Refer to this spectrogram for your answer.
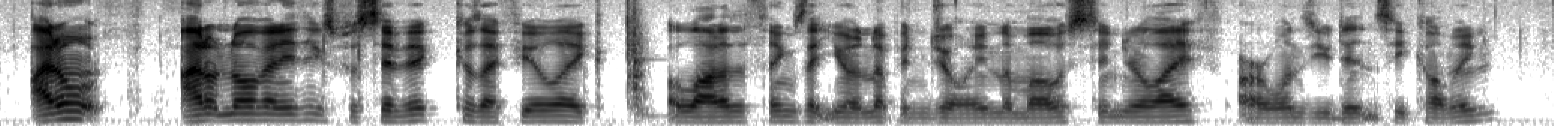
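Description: A bright, sharp tone at a very fast pace with fairly even intonation. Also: man, medium pitch for a man. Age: young. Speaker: student podcast co-host. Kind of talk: casual chat.

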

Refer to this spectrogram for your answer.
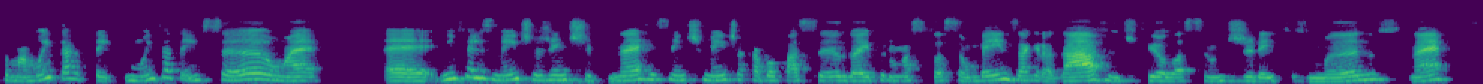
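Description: A woman with a bright, sharp tone speaks at fairly high pitch and a moderate pace, using lively intonation. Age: 40s. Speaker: corporate sustainability executive. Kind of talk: interview.

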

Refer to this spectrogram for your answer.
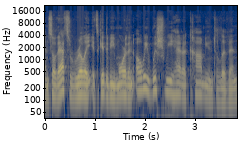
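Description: Recorded very cleanly over a silent background, a man with a normal speaking voice talks at a fairly quick pace and ordinary pitch variation. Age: 50s. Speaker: retired newspaper publisher. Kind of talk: casual chat.

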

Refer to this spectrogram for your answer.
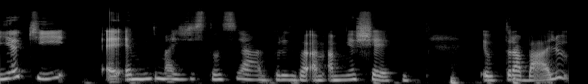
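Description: A woman speaks with an ordinary speaking voice. Her pace is moderate and her pitch variation ordinary. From Brazil, Belo Horizonte. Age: 20s. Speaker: podcast guest, Brazilian emigrant. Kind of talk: casual chat. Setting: at her home.

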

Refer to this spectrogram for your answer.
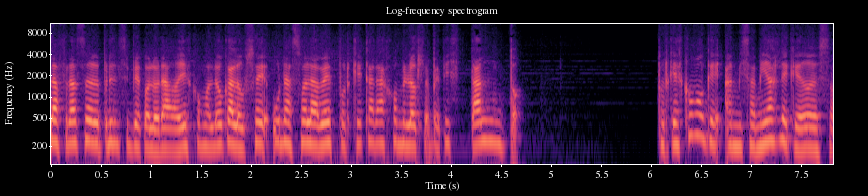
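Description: Over music in the background, a woman with a fairly high pitch speaks at a very fast pace. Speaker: podcaster and streamer. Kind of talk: casual monologue. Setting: live stream. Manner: animated.

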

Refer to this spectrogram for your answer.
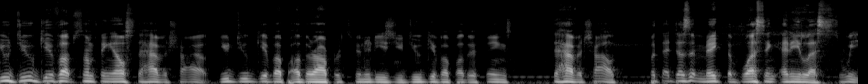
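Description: Dry and close with no echo, a man with an American accent speaks at medium pitch and a fairly quick pace, somewhat breathy, with ordinary pitch variation. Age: 20s. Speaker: podcast host, church worship staff. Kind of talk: casual chat.

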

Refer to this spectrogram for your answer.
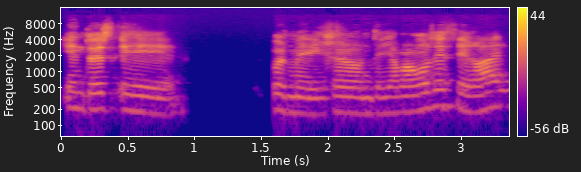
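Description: Woman speaking at a fairly slow pace. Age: 30s. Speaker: bookseller. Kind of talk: panel discussion. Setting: video call.

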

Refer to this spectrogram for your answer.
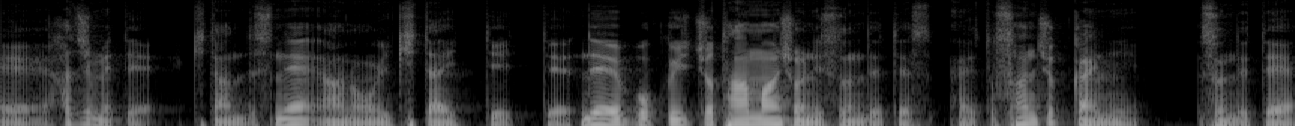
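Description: In a very clean recording with a silent background, a man talks at a very fast pace with a very deep, low pitch and very wide pitch swings, the sound dry and close with no echo. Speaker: entrepreneur podcast host. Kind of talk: solo podcast monologue. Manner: casual with many fillers.

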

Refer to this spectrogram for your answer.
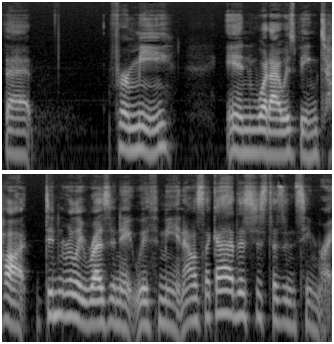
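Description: Pitched fairly low, a woman's voice shows ordinary pitch variation. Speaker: spiritual coach for women. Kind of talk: interview.

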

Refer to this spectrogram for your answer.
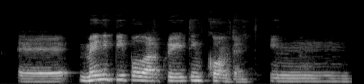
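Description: Speaking with a Greek accent at a very slow pace, a man uses a high pitch with ordinary pitch variation. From Greece, Xanthi. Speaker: language teacher. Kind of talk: casual interview chat. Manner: halting.

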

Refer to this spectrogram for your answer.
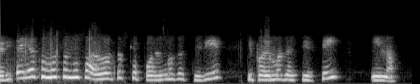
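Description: With an ordinary speaking voice, a woman talks at a fairly slow pace, her pitch fairly high and her intonation lively. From Chihuahua, northern Mexico. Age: 30s. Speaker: feminist page administrator. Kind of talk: casual chat.

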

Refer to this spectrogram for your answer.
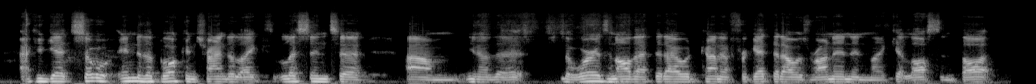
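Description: A man with an American accent and an unremarkable speaking voice, medium in pitch, at a moderate pace with fairly even intonation. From Philadelphia, US. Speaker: retired football player. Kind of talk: casual chat.

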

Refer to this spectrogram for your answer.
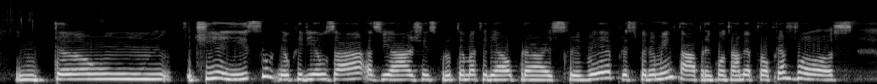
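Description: A woman with a normal speaking voice talks at a fairly slow pace in a fairly high pitch, her loudness very even. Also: fairly even intonation. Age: 40s. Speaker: writer and editor. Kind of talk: casual chat.

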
